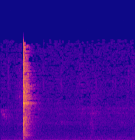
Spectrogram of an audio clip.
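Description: A single sharp clink of a metal spoon against a stainless steel bowl, with a brief ring.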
